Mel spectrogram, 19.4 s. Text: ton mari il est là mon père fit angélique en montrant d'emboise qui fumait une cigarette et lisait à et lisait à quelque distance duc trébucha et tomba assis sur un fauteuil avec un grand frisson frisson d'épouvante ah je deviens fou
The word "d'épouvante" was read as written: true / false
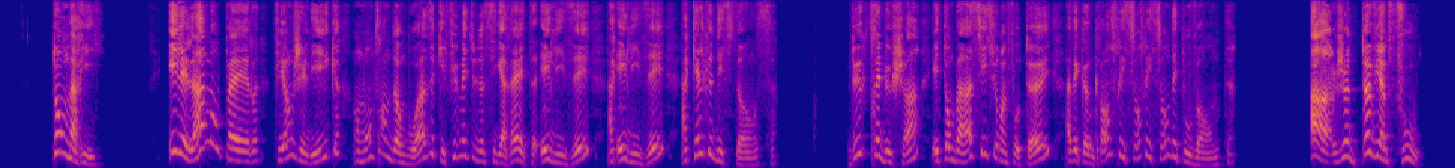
true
